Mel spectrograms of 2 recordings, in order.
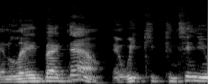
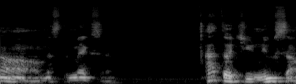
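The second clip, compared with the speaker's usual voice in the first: mock voice dripping with scornful disgust; 6 semitones lower, 7 dB quieter than usual. Retelling a kid's reply about his shoes: imitating a disgusted kid. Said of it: "He just looked at me with disgust".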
